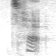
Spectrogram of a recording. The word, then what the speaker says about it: te: So this would be how it's pronounced in Munster, te, hot.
